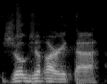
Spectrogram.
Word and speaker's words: Yogyakarta: Oh, I gotta correct my pronunciation there. It's Yogyakarta, Indonesia. There you go.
